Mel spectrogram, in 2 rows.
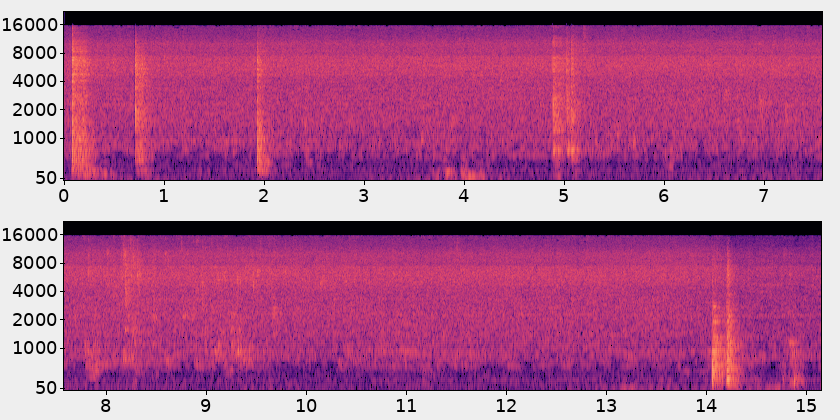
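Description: Chicken pieces sizzling steadily as they sauté in a metal wok, with a few sharp clinks of a metal spatula against the pan in the first two seconds and now and then after. About 14 seconds in, a metal lid clatters onto the wok.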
